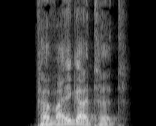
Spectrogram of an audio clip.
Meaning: inflection of verweigern: 1. second-person plural preterite 2. second-person plural subjunctive II
- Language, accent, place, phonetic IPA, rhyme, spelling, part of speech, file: German, Germany, Berlin, [fɛɐ̯ˈvaɪ̯ɡɐtət], -aɪ̯ɡɐtət, verweigertet, verb, De-verweigertet.ogg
